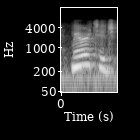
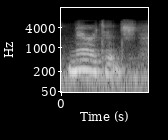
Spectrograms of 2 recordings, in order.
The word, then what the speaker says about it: Meritage: other from the old world bordo's muton C Meritage is the North American term for Bordeaux blend involving grapes such as Cabernet sool Cabernet Fran Mero Malbec and petite fdau and yes it is pronounced Meritage not the more sophisticated but completely wrong version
